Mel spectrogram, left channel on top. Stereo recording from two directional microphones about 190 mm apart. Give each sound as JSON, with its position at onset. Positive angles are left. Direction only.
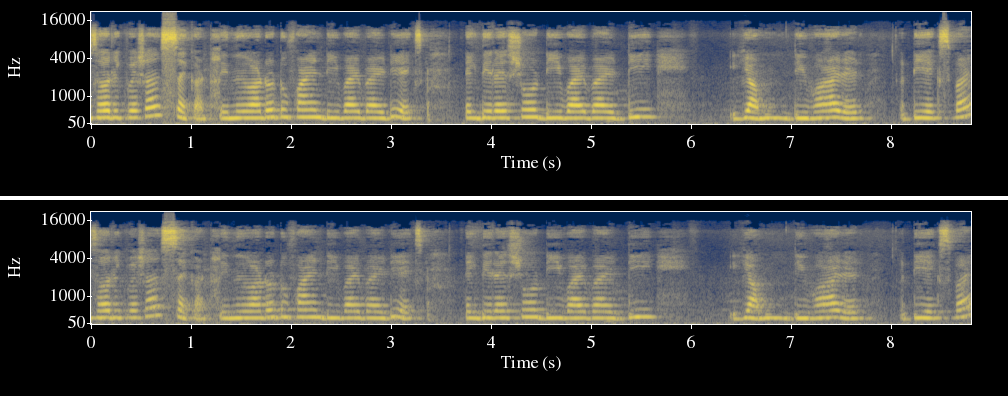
{"t": 0.0, "sound": "a woman's voice", "side_deg": 45}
